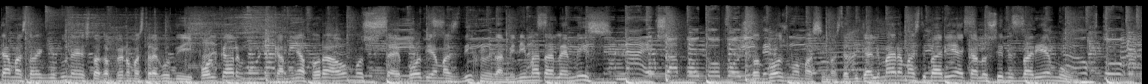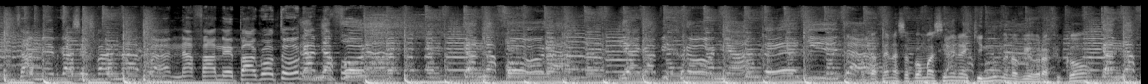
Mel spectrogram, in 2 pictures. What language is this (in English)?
Greek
